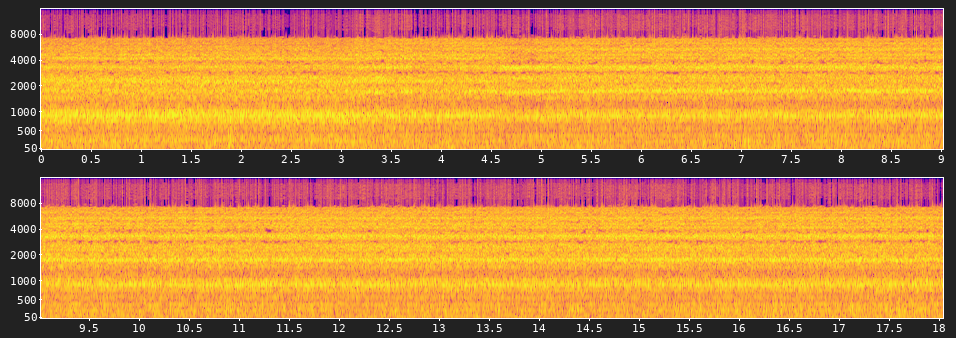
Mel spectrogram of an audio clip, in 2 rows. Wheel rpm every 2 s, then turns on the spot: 210, 210, 230, 230, 230, 230, 230, 230, 230.
none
